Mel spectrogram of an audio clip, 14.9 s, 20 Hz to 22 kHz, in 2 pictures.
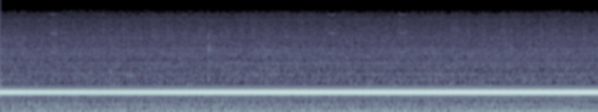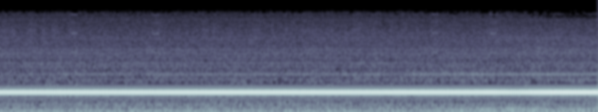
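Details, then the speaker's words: Philco 41-280 field coil speaker on bench, field supply raised to about 180 V DC with audio generator tone: clean steady tone swelling louder as coil energizes; speaker fine despite unexplained low DC resistance. "it sounds like this speaker is actually uh going to be just fine"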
